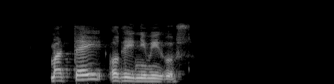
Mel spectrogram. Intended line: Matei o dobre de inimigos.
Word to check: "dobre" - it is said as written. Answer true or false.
false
